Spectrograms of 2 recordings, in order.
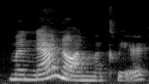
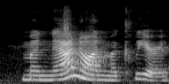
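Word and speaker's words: Manannán mac Lir: Manon MacLear. I said that wrong. Mananon MacLear. See what I mean with these Irish pronunciations? – Ooh, missed an entire syllable in there. – Okay. Rewind. Mananon MacLear, the sea god, is the king in question this time.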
